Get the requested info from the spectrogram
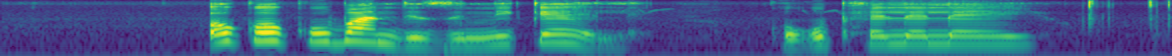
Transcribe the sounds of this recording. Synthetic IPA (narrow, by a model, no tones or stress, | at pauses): ɔkʼokʼuɓandʱizinik̬ʼɛlɛ | ŋʱok̬ʼupʰɛlɛlɛːjɔ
